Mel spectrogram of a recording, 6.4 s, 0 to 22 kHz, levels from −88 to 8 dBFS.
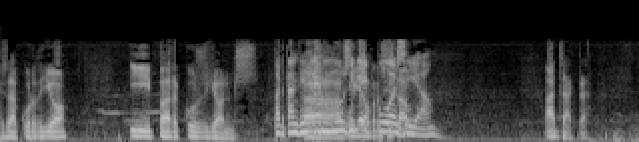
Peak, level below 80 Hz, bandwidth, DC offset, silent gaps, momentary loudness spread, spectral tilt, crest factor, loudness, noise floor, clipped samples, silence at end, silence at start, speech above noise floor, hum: -8 dBFS; -48 dBFS; 8 kHz; under 0.1%; none; 16 LU; -5 dB/octave; 16 dB; -22 LUFS; -52 dBFS; under 0.1%; 0 s; 0 s; 30 dB; none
